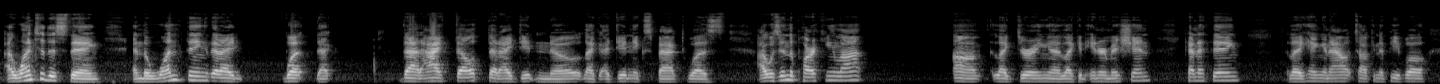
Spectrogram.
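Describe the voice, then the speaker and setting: A man hosts a casual interview chat in a bright, forceful voice that sits on the high side, at a normal speed. He asks long, rambling questions in a chatty way and laughs easily.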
